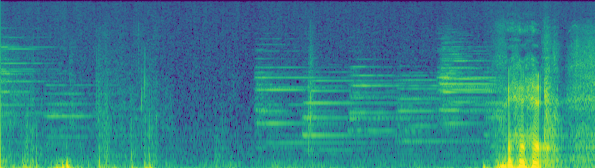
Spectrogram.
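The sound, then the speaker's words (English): A Big Ben chime plays from a phone speaker, a few ringing bell tones in sequence, thin and fairly quiet, with muffled voices and handling noise around it. “That's the Big Ben chime sound.”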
